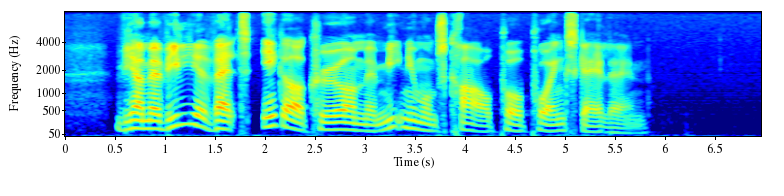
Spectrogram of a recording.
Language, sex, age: Danish, male, 69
